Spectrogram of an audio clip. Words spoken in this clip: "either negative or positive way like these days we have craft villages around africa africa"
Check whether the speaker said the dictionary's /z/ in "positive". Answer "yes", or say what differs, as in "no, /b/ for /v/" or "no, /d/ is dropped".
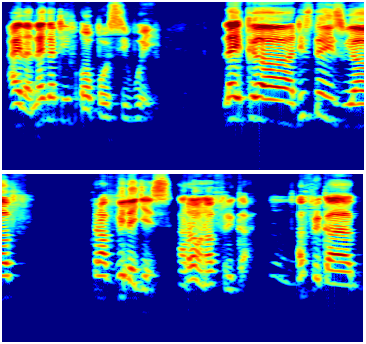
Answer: no, /s/ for /z/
